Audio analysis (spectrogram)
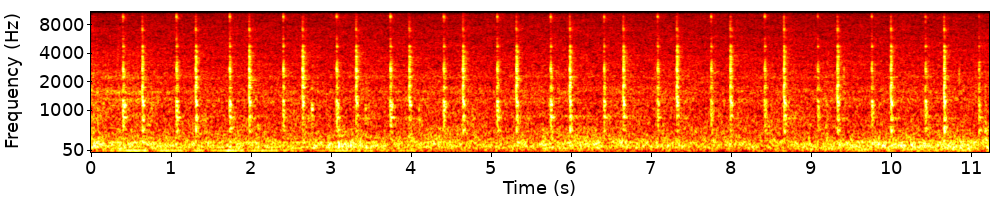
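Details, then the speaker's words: Antique 1920s Napoleon hat 8-day chiming mantel clock, freshly wound and positioned: steady ticking about ninety a minute but tick longer than tock; out of beat, fixed by nudging left or right at the back. "that the tick, notice that it's stopped, that the tick was longer than the tock."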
